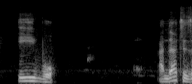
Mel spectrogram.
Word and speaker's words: Ibo: you guys are doing it is I B O but the pronunciation is ebo and that is how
